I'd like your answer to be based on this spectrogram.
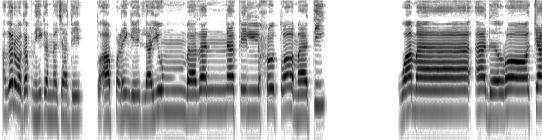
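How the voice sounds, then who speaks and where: A man teaching a Quran recitation lesson. He explains briskly, then draws out the recited words very slowly. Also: high voice, darkish tone. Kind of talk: tajweed lesson.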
